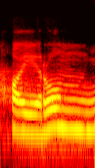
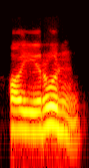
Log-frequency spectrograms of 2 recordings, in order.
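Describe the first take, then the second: First: The final n sound is merged into an m. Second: The final n sound is kept clearly. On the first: The speaker calls it right. "Jadi bacaan yang benar itu adalah" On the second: The speaker calls it wrong. "Ini jangan dibaca khairun, jangan ya"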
